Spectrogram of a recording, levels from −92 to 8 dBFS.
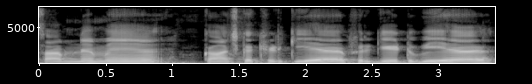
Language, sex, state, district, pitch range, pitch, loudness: Hindi, male, Jharkhand, Deoghar, 120-125 Hz, 120 Hz, -16 LUFS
